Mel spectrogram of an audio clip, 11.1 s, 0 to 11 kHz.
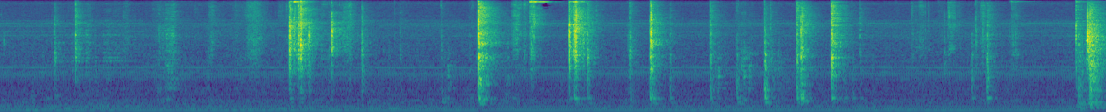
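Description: Socket ratchet clicking and metal tool clinks in irregular sharp bursts as the spark plugs are loosened and removed from a 1972 Johnson 6 hp outboard's cylinder head, the loudest clink near the end. A steady low hum runs underneath.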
